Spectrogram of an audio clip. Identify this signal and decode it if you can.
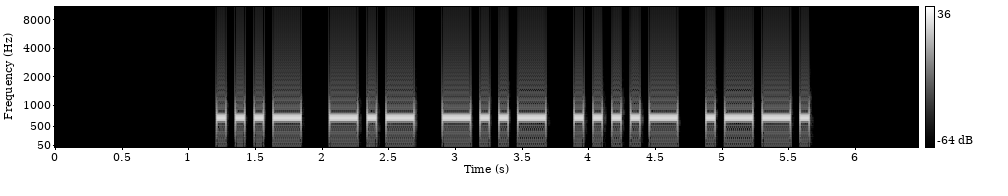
Morse code, heard as a keyed tone, about 17 wpm, 700 Hz. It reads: VKX4P
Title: Code Groups - 5 Letter:Numbers - 17wpm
